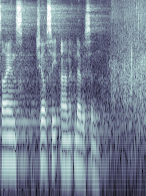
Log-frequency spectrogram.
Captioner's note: applause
